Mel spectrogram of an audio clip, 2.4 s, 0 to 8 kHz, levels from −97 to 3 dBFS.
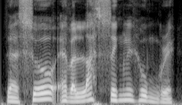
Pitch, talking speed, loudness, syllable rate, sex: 125 Hz, 100 wpm, -15 LUFS, 4.7 syllables/s, male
